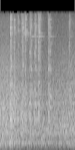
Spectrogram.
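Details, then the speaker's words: Furnace blower motor repaired for a bad run capacitor, four speeds wired to a rotary switch, switched on: steady rush of air with light even whir, no hum, grind or rattle; normal blower operation. "I guess you can hear she's a blowin good summer"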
